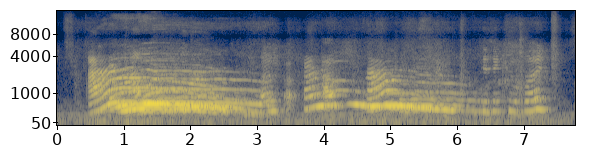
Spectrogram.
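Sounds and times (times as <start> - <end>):
wolves howling: 0.7 - 3.2, 4.0 - 6.3.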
